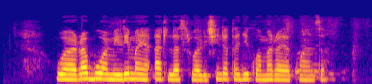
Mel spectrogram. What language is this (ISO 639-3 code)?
swa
